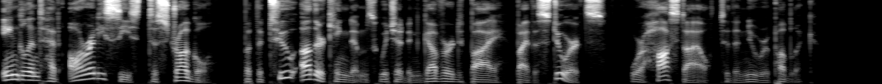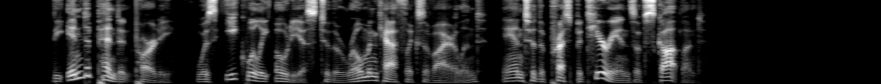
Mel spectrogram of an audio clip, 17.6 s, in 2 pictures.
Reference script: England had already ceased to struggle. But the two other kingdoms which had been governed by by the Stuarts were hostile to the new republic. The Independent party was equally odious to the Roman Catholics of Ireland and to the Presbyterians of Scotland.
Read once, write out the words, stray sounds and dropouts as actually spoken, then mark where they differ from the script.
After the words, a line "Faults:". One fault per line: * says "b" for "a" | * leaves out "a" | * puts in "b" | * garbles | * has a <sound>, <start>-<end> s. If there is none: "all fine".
England had already ceased to struggle. But the two other kingdoms which had been governed by by the Stuarts were hostile to the new republic. The Independent party was equally odious to the Roman Catholics of Ireland and to the Presbyterians of Scotland.
Faults:
all fine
